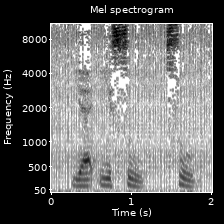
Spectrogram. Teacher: Su itu seperti baca S bahasa Indonesia, ada angin kuat.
